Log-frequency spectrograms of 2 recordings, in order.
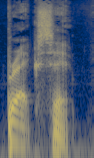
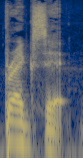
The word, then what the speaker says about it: Brexit: I pronounce it how it should be. Brexit. – Right. – But there are people that call it Brexit. And that eggs. Really, really irritates me.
